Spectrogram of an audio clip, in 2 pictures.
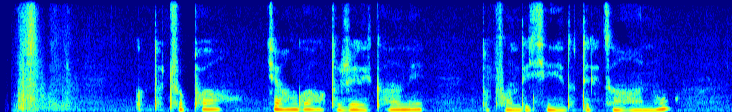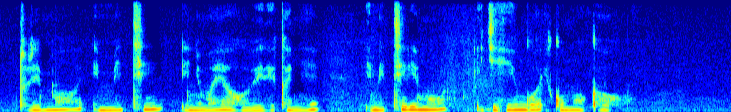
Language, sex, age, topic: Kinyarwanda, female, 25-35, health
